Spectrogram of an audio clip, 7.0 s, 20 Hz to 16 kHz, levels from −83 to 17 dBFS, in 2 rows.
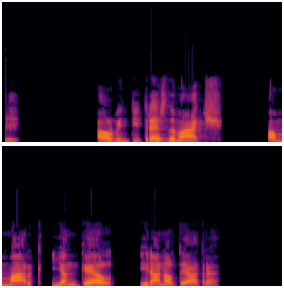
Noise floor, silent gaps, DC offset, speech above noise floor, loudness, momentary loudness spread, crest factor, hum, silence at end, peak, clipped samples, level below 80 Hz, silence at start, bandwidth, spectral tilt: under -90 dBFS; 0.23-1.17 s, 2.76-3.31 s, 4.01-4.11 s, 4.92-5.21 s; under 0.1%; over 74 dB; -17 LUFS; 14 LU; 18 dB; none; 0.85 s; 0 dBFS; under 0.1%; -66 dBFS; 0.05 s; 7.8 kHz; -5 dB/octave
